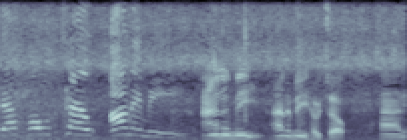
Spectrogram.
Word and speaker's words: Anemi: how do you say it it's the hotel anime anime anime hotel and it's had a bit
